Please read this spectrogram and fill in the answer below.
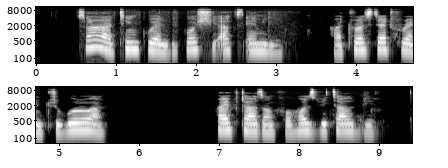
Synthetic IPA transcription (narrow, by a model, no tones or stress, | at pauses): saɹatʰĩŋkʰwɛlbifɔʃiʔak̚tsɛmili | hətʰɹɔstɛdfɹɛ̃ndtʰuboɹoã | faɪv̥taʊzɔ̃nfɔɦɔs̬pitʰalbil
